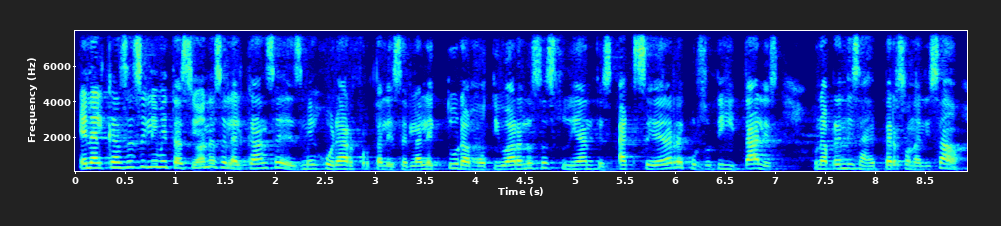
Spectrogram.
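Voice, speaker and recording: A woman presents her graduate thesis in a formal academic tone. Her voice sits on the higher side, and its timbre is soft and mellow. She explains each point steadily. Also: moderate pace, vocal fry, slight background noise. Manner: steady, explanatory, with occasional restarts. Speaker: master's degree candidate presenting her thesis.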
